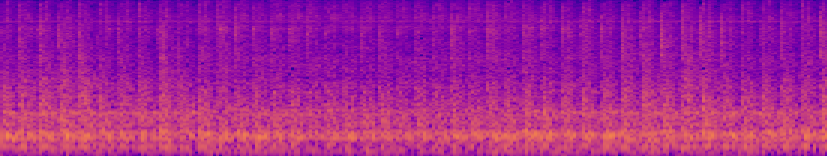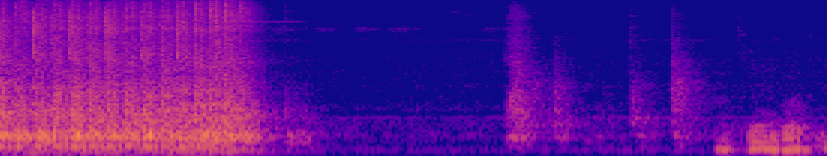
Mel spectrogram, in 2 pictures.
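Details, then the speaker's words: CNY embroidery machine with a non-working sensor complaint and very heavy rotation. Fast, even clatter at about four beats a second that then stops; it runs stiff and laboured because the main shaft (as) is seized. "Sensor tidak main ya. Ini putaran enteng, agak berat ini putaran ini."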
